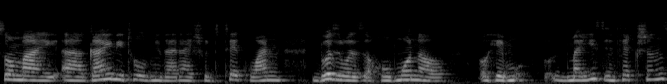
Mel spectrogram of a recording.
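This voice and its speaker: The woman's delivery is moderate in pace and fairly even in intonation. Her voice carries a somewhat breathy quality. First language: not English. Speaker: natural hair vlogger. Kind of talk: live-stream Q&A. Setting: live stream. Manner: halting, self-correcting.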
